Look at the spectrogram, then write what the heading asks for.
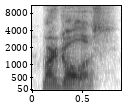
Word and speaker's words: Margolis: it I love it so now the correct pronunciation of your last name Margolis Margolis hey fantastic Arielle Margolis so Ariel thank you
